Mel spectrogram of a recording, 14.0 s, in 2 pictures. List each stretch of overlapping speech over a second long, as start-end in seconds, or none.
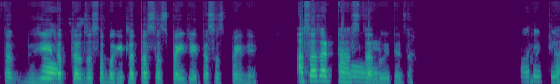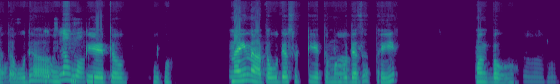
none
